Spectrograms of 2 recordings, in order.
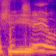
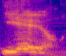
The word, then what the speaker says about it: Yale: also teaching at the yeah and him in jail right not jail i used to pronounce it yeah i went to jail what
